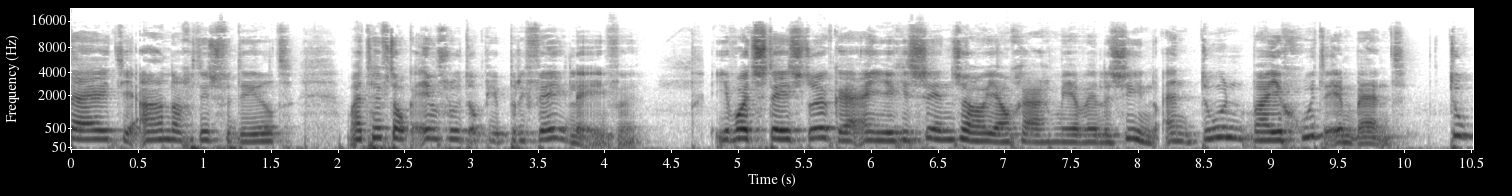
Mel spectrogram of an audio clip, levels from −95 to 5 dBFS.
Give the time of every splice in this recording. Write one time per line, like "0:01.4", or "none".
0:04.7
0:08.1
